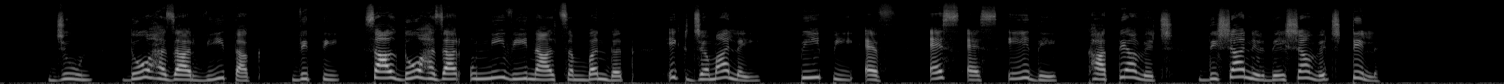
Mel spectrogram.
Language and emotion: Punjabi, neutral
